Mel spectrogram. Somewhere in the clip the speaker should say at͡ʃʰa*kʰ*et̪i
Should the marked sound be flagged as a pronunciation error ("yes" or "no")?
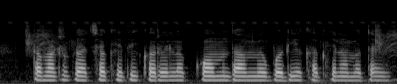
no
